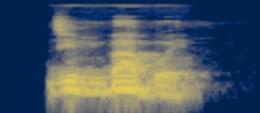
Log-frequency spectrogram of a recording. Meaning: Zimbabwe (a country in Southern Africa)
- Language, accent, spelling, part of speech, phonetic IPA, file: Catalan, Valencia, Zimbàbue, proper noun, [zimˈba.bu.e], LL-Q7026 (cat)-Zimbàbue.wav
